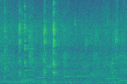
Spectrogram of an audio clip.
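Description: Sliced onions frying for beresta, a soft continuous sizzle with a few light clinks and scrapes of a spatula stirring in the pan, close and fairly quiet, no speech.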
